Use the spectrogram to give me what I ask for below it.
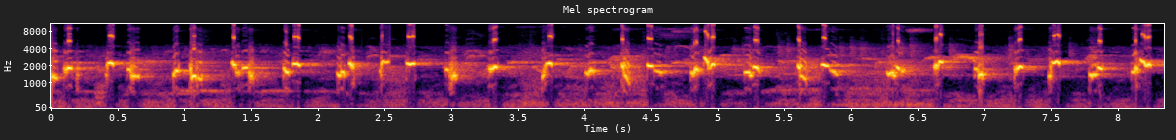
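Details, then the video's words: Sooty-headed bulbul song used as a lure to trigger singing: rapid, repeated bubbly whistled phrases, each a quick warbling burst around two to three per second, steady and loud with no other sounds. "Pancingan Trucuk Ampuh Nyaut Ropel Hitungan Detik"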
